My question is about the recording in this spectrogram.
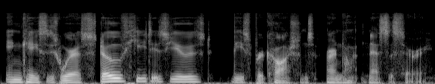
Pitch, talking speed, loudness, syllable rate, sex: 95 Hz, 165 wpm, -20 LUFS, 5.6 syllables/s, male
